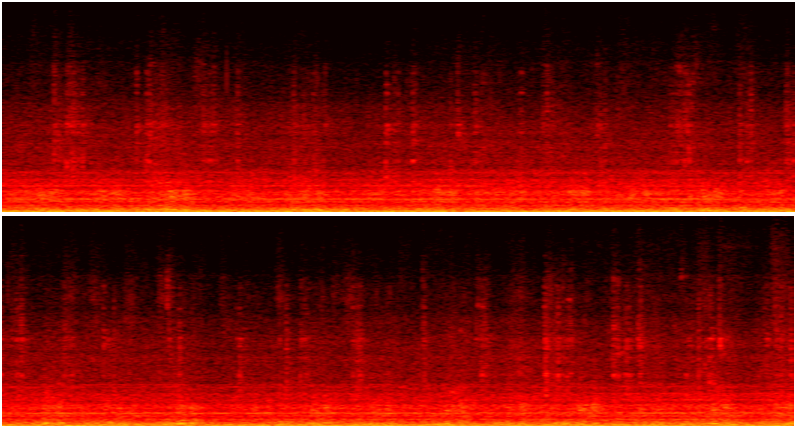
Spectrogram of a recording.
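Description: Docklands Light Railway train running between stations, heard from inside the rear car: a steady rumble of wheels on rail with faint clicks and a faint steady whine.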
